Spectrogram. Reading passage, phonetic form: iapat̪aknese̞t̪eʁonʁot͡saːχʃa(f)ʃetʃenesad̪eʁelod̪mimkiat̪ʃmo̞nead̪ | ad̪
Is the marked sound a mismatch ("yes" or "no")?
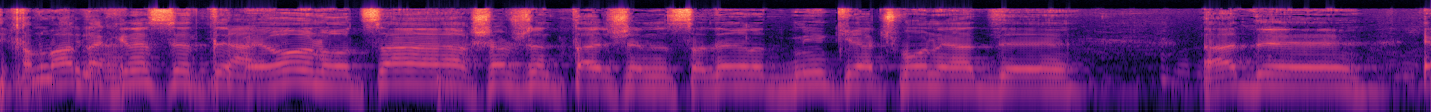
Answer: yes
